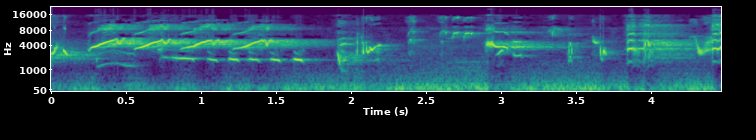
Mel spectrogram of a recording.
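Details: Oriental magpie-robin singing in the morning, a loud varied song of rising whistled notes repeated in a quick series, then sharp slurred phrases and high chirps, over a low steady background hum.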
